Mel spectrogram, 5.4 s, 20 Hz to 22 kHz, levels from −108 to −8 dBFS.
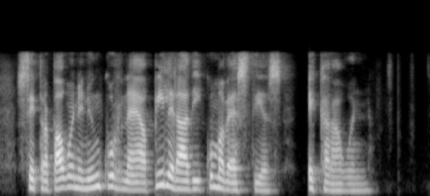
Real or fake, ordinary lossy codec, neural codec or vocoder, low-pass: fake; AAC, 64 kbps; codec, 16 kHz, 6 kbps, DAC; 7.2 kHz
